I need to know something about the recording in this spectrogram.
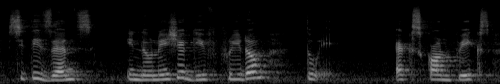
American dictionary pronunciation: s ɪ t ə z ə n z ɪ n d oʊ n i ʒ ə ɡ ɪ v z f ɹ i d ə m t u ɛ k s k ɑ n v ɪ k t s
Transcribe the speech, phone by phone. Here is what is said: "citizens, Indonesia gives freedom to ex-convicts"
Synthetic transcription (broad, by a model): s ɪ t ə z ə n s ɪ n d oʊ n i ʃ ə ɡ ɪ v f ɹ i d ə m t u ɛ k s k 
